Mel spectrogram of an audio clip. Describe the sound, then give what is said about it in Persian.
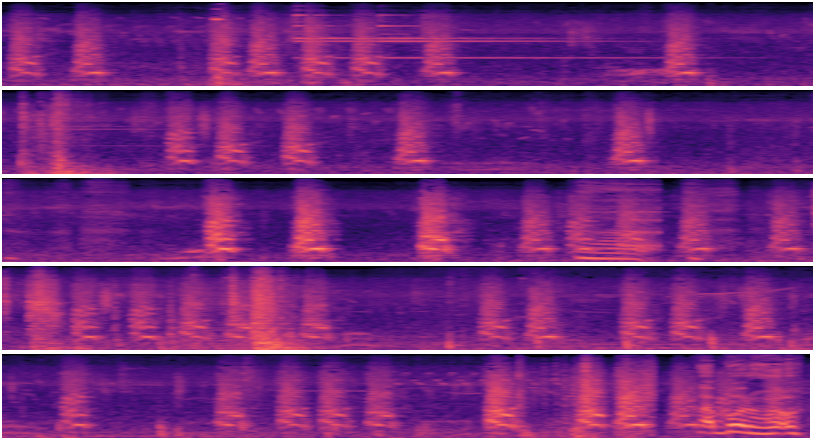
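A dog barks in sharp, repeated bursts inside a car at a gas station, with yips and whimpering between barks, while a person's voice comes and goes in the background. “سگتون تو ماشین منه.”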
